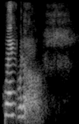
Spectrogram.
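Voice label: "kwekwlos", Proto-Indo-European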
